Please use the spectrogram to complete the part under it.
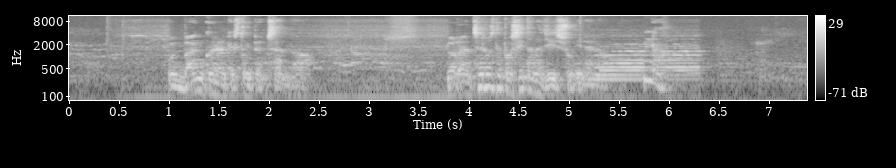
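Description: A man speaks through a television speaker.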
